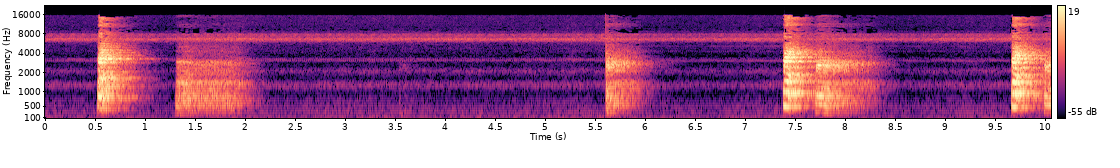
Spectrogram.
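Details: Phone recording of a Tokay gecko (Gekko gecko) being fed crickets, filmed close up. Harsh, explosive calls, some single and some two-part, recur irregularly, about four in ten seconds, in a quiet room.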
